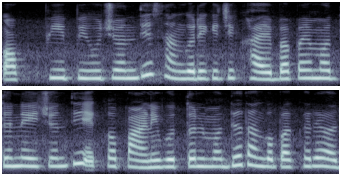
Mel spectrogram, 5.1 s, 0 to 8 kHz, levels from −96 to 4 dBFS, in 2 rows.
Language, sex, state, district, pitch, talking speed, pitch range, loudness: Odia, female, Odisha, Khordha, 280 Hz, 190 wpm, 265-285 Hz, -15 LUFS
